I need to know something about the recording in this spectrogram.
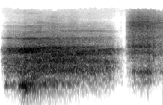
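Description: A woman's heavy, breathy sigh as she wakes. One long breath of about a second and a half is followed, after a brief break, by a second, shorter and hissier breath.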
